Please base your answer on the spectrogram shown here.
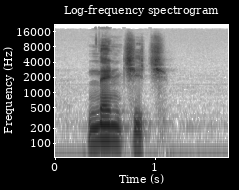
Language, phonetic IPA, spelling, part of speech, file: Polish, [ˈnɛ̃ɲt͡ɕit͡ɕ], nęcić, verb, Pl-nęcić.ogg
